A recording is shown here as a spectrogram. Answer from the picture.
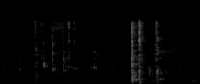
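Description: Faint computer keyboard keystrokes: a scattered run of light taps about half a second in, then a couple of louder clicks near the end.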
